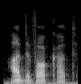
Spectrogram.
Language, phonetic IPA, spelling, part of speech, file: Polish, [adˈvɔkat], adwokat, noun, Pl-adwokat.ogg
